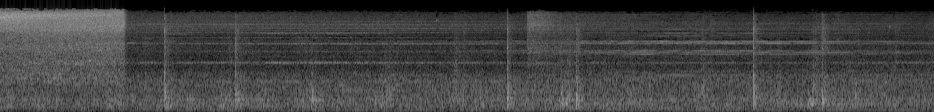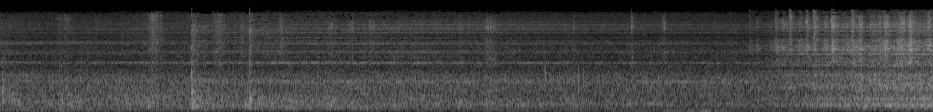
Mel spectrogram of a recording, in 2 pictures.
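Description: Double-deck regional passenger train rolling slowly out over the station trackwork: a steady rumble with irregular sharp knocks as the wheels cross rail joints and points, and a faint high wheel squeal. Near the end it gives way to the louder, deeper rumble of a TGV high-speed train.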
